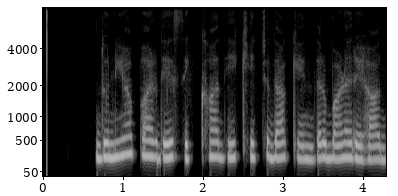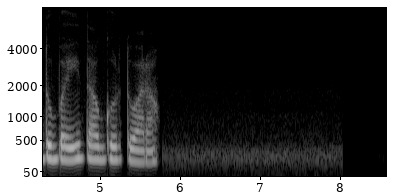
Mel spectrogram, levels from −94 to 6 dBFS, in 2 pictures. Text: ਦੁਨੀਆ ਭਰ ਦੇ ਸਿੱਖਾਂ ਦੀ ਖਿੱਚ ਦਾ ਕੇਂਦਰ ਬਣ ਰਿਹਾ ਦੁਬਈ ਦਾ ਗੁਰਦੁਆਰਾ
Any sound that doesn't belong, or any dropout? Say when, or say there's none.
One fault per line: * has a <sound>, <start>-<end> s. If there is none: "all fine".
all fine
